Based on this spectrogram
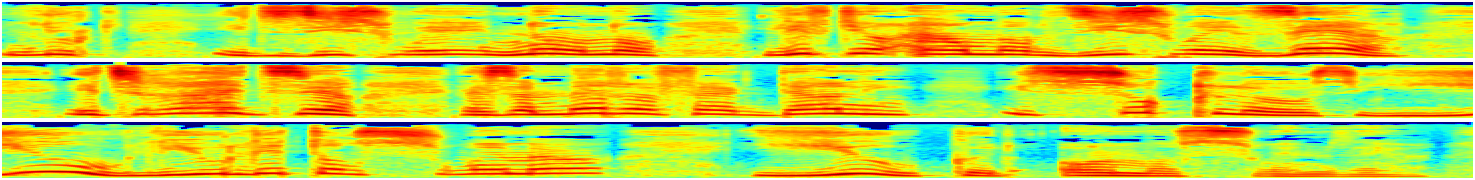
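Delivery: put-on woman's voice, English with a French accent. Speaker quotes his mother answering his question: her french accent. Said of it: "in her French accent".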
